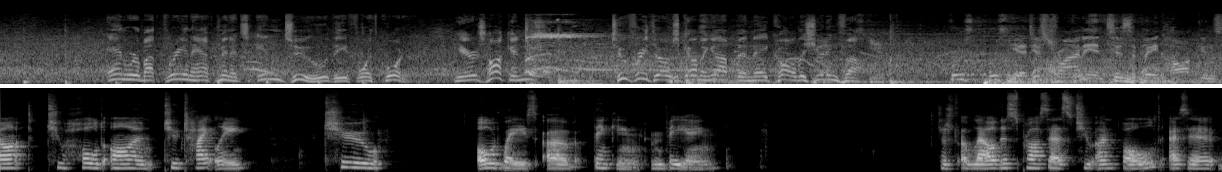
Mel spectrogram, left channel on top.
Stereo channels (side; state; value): both; different; correlation 0.00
